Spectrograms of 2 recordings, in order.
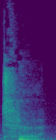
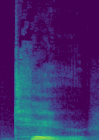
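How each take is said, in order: First: The word is short with a weak vowel. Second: The word has a full, long vowel. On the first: "you can also shorten it" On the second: "you can go to"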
